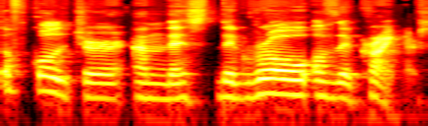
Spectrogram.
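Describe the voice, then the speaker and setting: Speaking with a Spanish accent, a woman talks at a fairly slow pace in a fairly low pitch. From Venezuela. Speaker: agency founder and CEO. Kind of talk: interview.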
